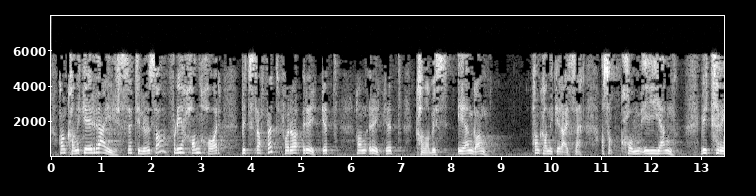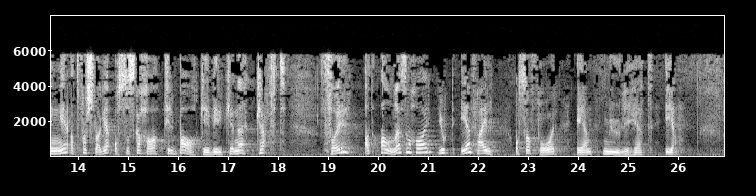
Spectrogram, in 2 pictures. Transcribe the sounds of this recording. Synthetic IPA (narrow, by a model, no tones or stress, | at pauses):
hɑnkʰɑnɪkːəɾæɪsət̪ʰɪlʉːɛsɑːfɔɖiːhɑnhɑɾb̥lɪt̪ːst̪ɾɑfːət̪fɔɾɔɾœʏkət̪hɑnɾœʏkət̪kʰɑnɑ̰bɪs | eːnɡɑŋ | hɑnkʰɑnɪkːəɾæɪsəɑlsɔkʰɔmːɪjɛnːʋɪt̪ʰɾɛŋːəɾɑt̪fɔʂɭɑːɡəʔɔsːɔskɑhɑːt̪ʰɪlbɑːkəʋɪɾkənəkʰɾɑft̪ | fɔɾ | ʔɑt̪ɑlːəsɔmhɑɾjʊʈːeːnfæɪl | ɔsːɔfoːɾɛnmʉːlɪ̰heːt̪ | ɪjɛ̰nː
